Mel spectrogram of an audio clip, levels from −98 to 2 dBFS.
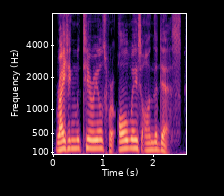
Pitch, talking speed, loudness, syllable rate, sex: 160 Hz, 155 wpm, -17 LUFS, 4.8 syllables/s, male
